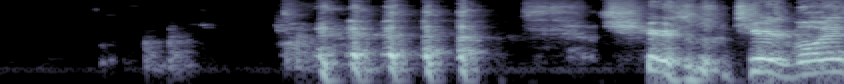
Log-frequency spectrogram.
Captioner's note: laughs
